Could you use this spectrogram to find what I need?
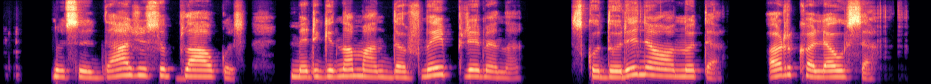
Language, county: Lithuanian, Kaunas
